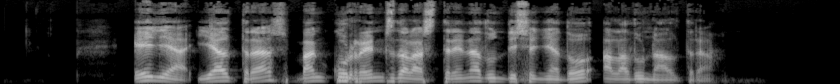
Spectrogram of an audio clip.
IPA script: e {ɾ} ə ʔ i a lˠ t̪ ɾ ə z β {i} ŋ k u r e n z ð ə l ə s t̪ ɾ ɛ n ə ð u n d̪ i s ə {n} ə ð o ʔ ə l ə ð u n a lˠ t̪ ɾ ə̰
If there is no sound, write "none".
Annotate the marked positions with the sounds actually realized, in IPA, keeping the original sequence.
ʎ, a, ɲ

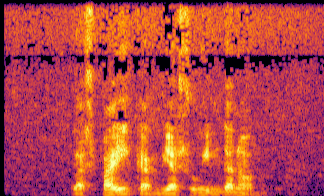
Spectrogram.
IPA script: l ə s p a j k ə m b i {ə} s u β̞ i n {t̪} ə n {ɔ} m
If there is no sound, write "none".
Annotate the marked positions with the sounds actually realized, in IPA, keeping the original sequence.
a, d̪, ɔ

